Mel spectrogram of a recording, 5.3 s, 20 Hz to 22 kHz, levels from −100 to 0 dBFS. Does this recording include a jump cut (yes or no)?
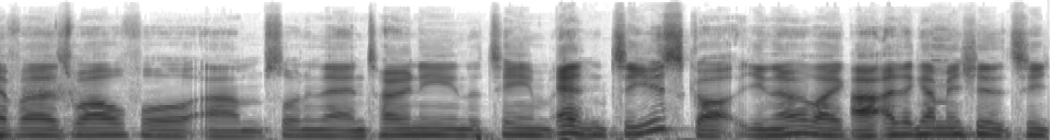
yes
